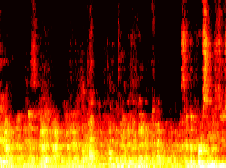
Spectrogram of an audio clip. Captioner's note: audience laughter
